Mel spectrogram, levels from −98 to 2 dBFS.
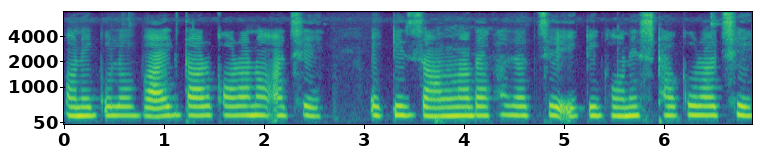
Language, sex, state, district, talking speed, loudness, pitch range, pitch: Bengali, female, West Bengal, Malda, 115 wpm, -15 LUFS, 235-245 Hz, 240 Hz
